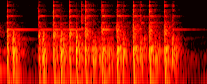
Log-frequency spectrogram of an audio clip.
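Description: Metal serving spoon clinking and scraping against a ceramic dish while scooping baked dip: a quick run of sharp clinks, about eight a second, for over a second.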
